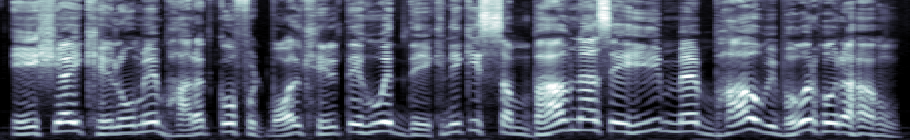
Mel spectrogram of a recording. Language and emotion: Hindi, happy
